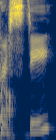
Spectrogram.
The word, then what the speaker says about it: Kristy: Kristy, K-R-I-S-T-Y, Marmorato, M-A-R-M-O-R.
